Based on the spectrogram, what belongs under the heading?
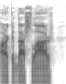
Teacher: it's lar, not ler, because arkadaş is in the back of your mouth. Lar is also in the back of your mouth.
